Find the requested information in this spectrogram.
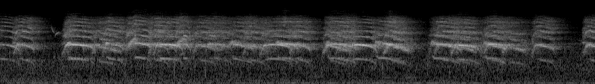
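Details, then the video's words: Toucan uttering a series of coarse, buzzy yelps, each bending downward, delivered in uneven bursts with short silences between them. "TOUCAN SOUNDS - Toucan Sound Effect"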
